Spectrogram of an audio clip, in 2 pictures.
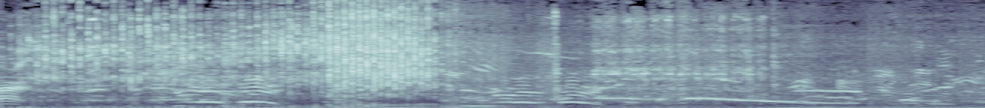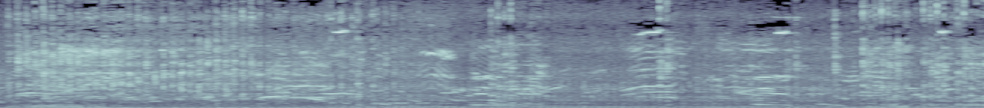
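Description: Spectators' voices and calls over the steady low hum of a small engine as a miniature parade car drives by, with a brief louder rush of noise about two seconds in.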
